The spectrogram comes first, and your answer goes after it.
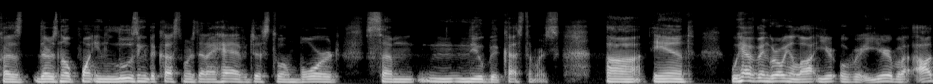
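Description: Delivered at a moderate pace with a Portuguese accent, the speech has fairly even intonation and very even loudness. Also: man. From Brazil. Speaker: software firm CEO. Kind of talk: interview.

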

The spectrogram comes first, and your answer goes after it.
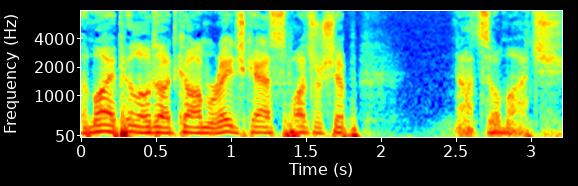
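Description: A man's raspy, put-on character voice at medium pitch, with flat, monotone intonation and a moderate pace

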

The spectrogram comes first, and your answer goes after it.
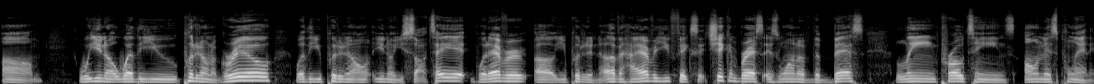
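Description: On a very clean recording with a silent background and a dry, close sound with no echo, a man speaks at a fairly quick pace and medium pitch with ordinary pitch variation. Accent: American. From Louisiana. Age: 30s. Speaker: podcast host. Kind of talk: casual monologue on fitness.

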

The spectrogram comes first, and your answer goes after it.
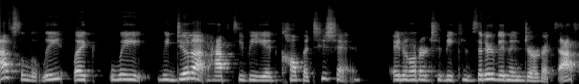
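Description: Speaking fairly quickly with an American accent, a woman uses an unremarkable speaking voice, fairly high in pitch, with ordinary pitch variation. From Key West, Florida. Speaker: fitness coach and former marathoner. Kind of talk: casual conversational interview.

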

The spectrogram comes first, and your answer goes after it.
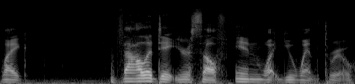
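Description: Delivered at a fairly slow pace with ordinary pitch variation, the speech sits in a very clean recording with a silent background. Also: man. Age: 30s. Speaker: podcast co-host. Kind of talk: casual chat.

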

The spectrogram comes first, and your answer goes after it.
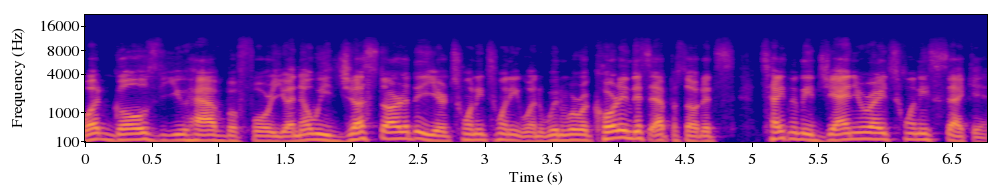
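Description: A man with an ordinary speaking voice, medium pitch, ordinary pitch variation and a fairly quick pace with hardly any pauses. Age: 30s. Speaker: podcast host. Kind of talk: interview. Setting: studio.

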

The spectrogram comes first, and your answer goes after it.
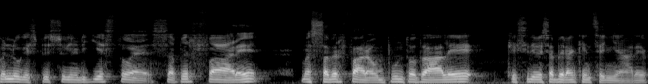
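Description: This man talks at a moderate pace and a medium pitch. His intonation stays fairly even. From Umbria, Italy (Perugia). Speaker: emergency physician. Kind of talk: interview. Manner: halting, repeats words.

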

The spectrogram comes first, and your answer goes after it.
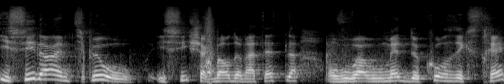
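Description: At a moderate pace, a man with a plain, everyday voice talks with lively intonation. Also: fairly high pitch for a man. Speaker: motorcycle podcast host. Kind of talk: casual chat. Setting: studio.

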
